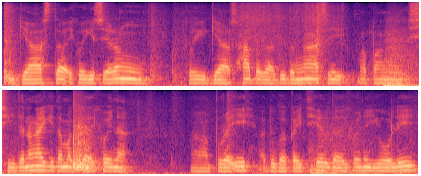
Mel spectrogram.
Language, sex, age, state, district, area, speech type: Manipuri, male, 45-60, Manipur, Thoubal, rural, spontaneous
